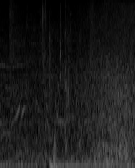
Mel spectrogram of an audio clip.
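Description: Steady rush of surf and wind on an open beach.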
